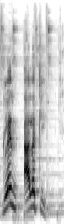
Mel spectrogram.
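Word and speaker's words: Glenallachie: चौथा ग्लेन एलकी, ग्लेन एलकी।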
